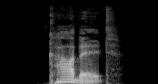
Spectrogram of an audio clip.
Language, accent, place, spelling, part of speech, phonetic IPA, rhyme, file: German, Germany, Berlin, kabelt, verb, [ˈkaːbl̩t], -aːbl̩t, De-kabelt.ogg
- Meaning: inflection of kabeln: 1. second-person plural present 2. third-person singular present 3. plural imperative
